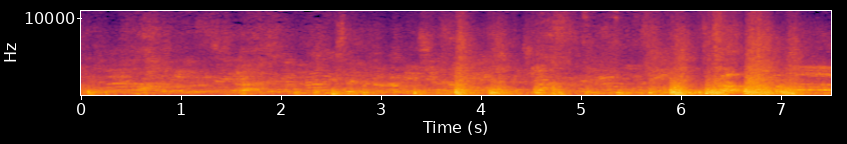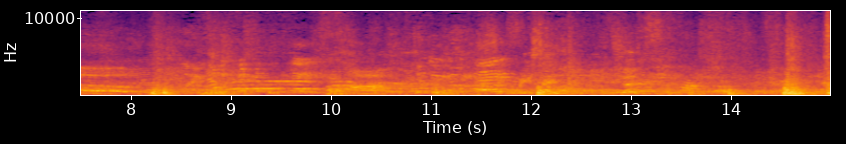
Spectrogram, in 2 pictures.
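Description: A crowd of spectators cheers and shouts in an echoing hall.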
